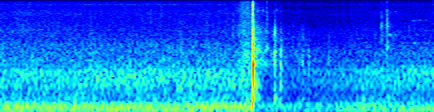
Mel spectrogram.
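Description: A baseball bat hitting a ball off a batting tee: one sharp impact a little over a second in.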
